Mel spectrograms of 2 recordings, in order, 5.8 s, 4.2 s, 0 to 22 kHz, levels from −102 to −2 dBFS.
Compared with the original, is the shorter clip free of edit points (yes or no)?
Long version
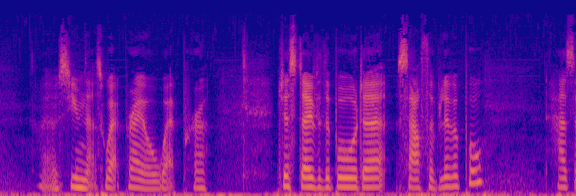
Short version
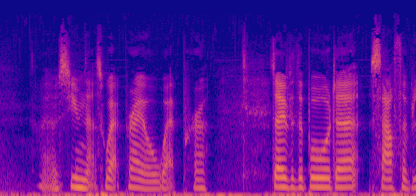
no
